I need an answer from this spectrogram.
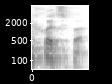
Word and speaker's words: chutzpah: first if i may how would you define hutzpah and by the way you pronounce it perfectly you're here you are you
